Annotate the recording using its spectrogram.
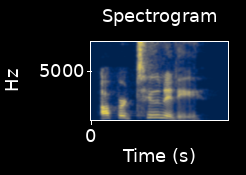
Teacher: are stressed are valued greater than syllables that are unstressed opportunity the stress syllable to in Opportunity is deemed more important so it's pronounced longer than all other syllables listen to it again opportunity this gives English a machine gun-like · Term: stress timed language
